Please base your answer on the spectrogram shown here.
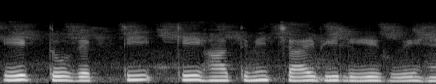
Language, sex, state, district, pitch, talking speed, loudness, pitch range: Hindi, female, Madhya Pradesh, Katni, 185 Hz, 150 wpm, -16 LUFS, 175-205 Hz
